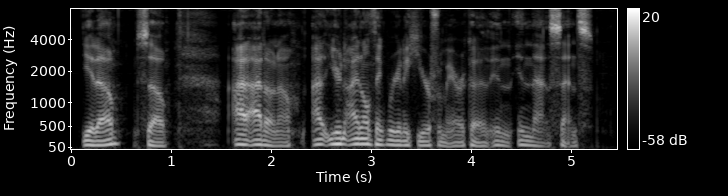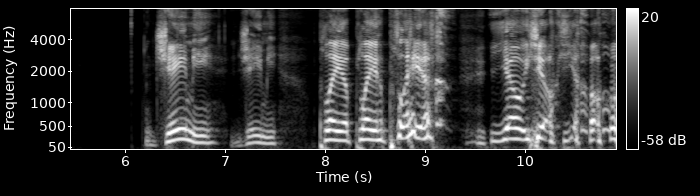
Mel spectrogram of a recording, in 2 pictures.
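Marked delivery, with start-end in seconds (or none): 6.2-10.9 high, loud, drawn-out put-on New York accent. Talking about Erica, a speaker does an Erica New York impression. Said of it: "Is that your Erica New York impression".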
